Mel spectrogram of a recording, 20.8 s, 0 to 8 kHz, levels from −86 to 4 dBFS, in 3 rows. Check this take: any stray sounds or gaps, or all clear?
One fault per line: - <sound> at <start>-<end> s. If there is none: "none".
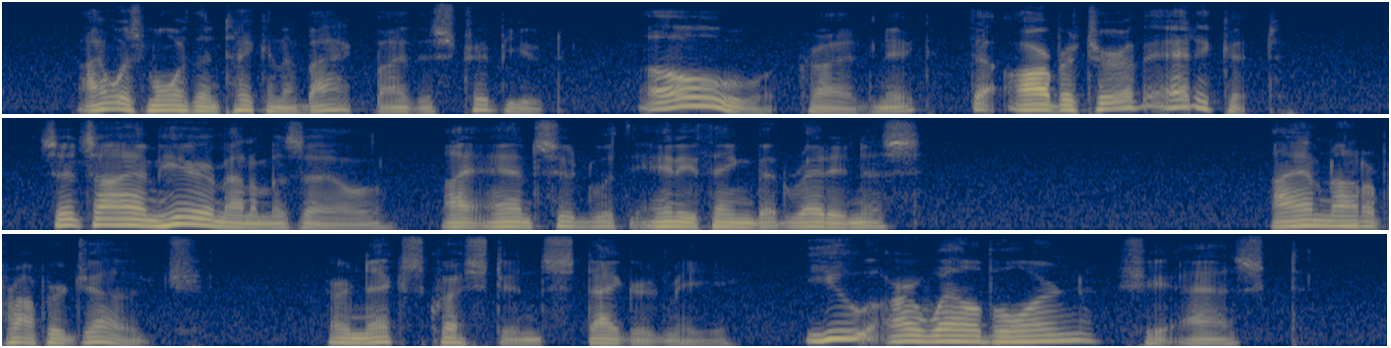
none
